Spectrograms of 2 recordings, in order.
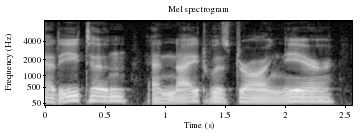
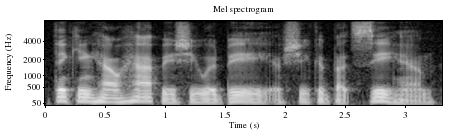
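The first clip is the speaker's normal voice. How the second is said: ordinary delivery, nothing marked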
